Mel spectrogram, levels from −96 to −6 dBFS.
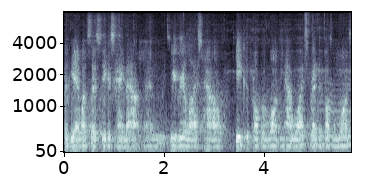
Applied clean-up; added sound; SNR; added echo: neural separator model SepFormer DNS4.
